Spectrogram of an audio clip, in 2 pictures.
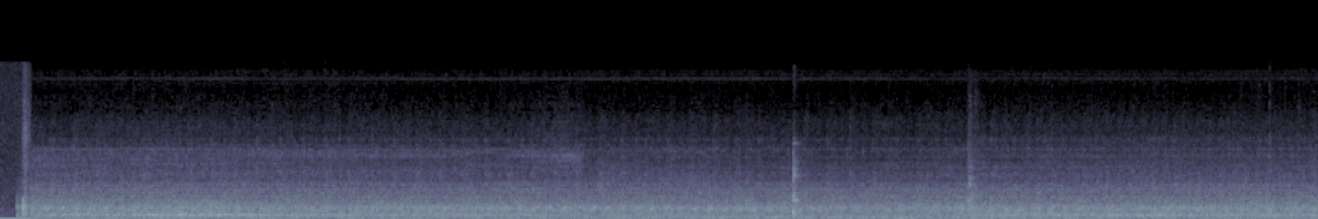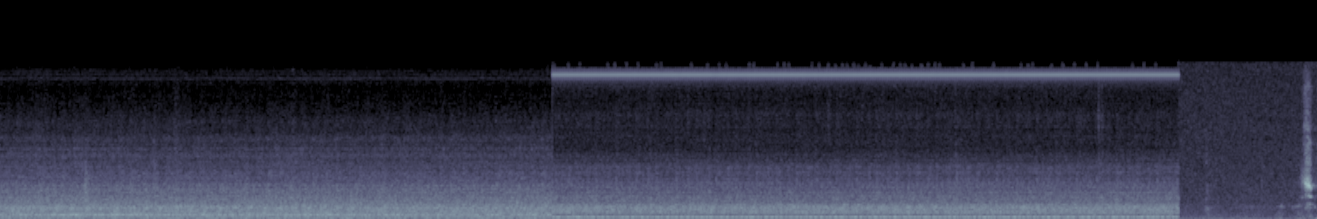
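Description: Small metal lathe running steadily while turning a slender metal rod down to make a slide valve spindle. About two-thirds of the way through, the running note changes to a steadier hum with a high whine, and the lathe stops shortly before the end.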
